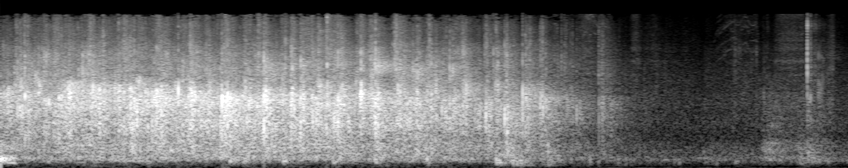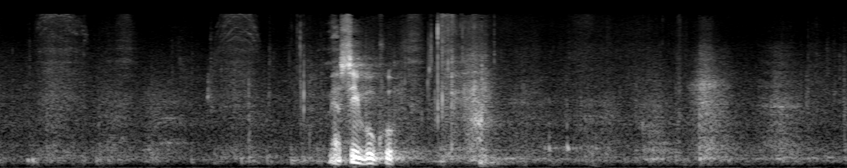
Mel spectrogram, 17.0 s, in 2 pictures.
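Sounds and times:
audience applause welcoming guests: 0.0 - 6.3
speech: 11.9 - 12.6.

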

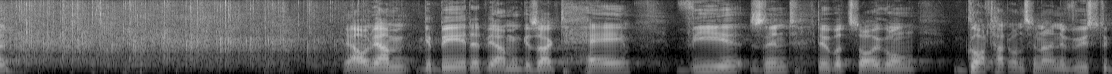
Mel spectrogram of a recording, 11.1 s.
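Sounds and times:
speech: 0.0 - 0.2, 3.4 - 11.1
audience applause: 0.0 - 3.8.

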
